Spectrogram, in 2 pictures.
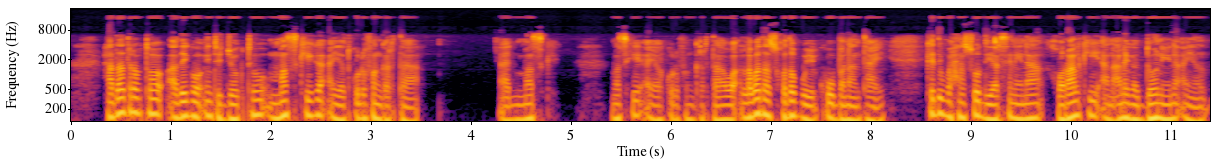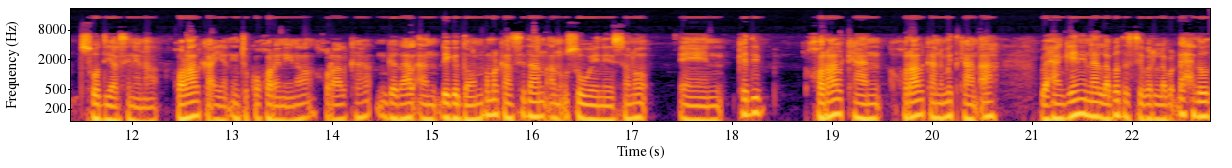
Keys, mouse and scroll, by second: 1.2 ctrl+z, 4.0 click, 5.4 click, 12.0 t, 12.5 click, 13.1 typing, 13.6 click, 14.1 shift+click, 15.9-19.8 drag, 19.9 click.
